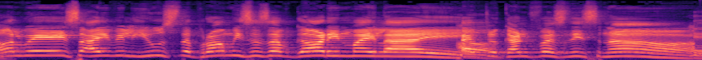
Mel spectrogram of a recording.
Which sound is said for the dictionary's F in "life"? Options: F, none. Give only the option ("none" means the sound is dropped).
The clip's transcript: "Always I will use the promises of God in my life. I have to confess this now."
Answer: none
